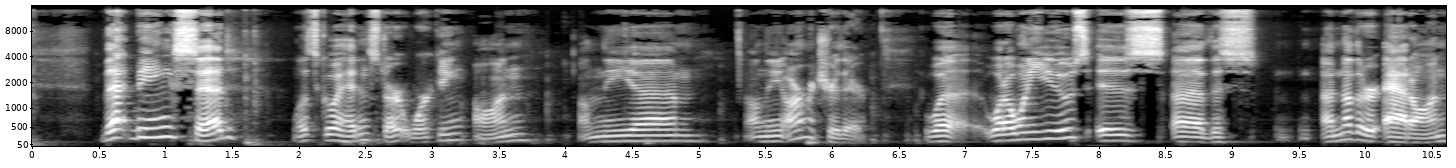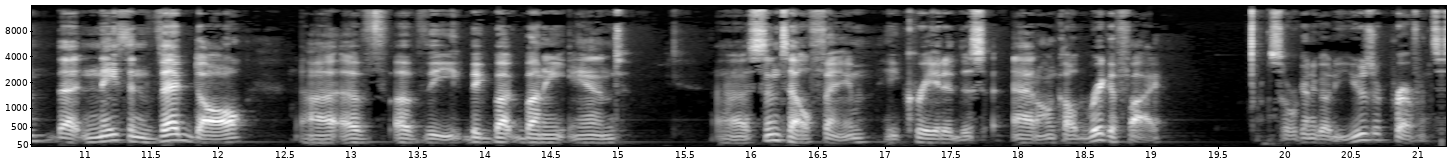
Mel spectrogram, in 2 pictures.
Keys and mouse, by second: 0.0 Escape, 1.0-2.7 right drag, 1.7 KP_1, 2.7-9.2 middle drag, 12.0-18.3 drag.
